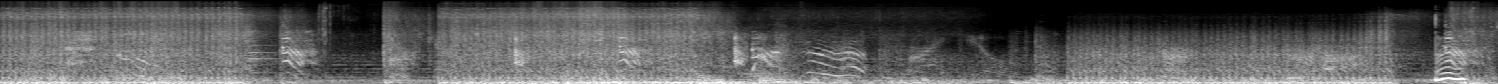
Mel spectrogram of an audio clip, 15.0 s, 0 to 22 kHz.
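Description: Weapon fire from a gun in the video game Mass Effect 2 during a boss fight, heard as clusters of mechanical, clattering shots over a steady low game background, with someone talking over parts of it.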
